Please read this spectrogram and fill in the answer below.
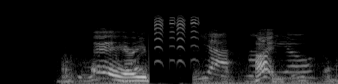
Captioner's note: squeaky toy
